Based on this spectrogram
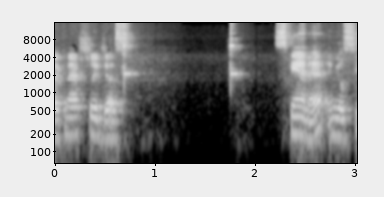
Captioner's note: beep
